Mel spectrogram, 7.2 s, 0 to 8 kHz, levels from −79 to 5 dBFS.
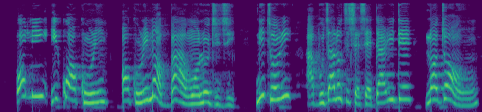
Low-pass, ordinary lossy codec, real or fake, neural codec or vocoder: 7.2 kHz; MP3, 64 kbps; real; none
